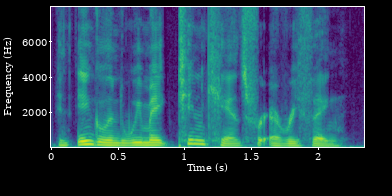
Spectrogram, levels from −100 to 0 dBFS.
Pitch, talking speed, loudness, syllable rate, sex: 130 Hz, 205 wpm, -17 LUFS, 5.7 syllables/s, male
